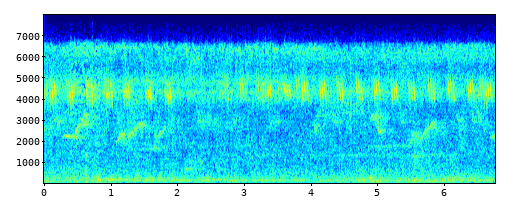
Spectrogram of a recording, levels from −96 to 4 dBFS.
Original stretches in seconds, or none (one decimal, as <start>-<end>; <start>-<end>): 0.0-0.9; 3.7-6.8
